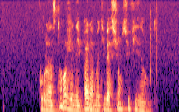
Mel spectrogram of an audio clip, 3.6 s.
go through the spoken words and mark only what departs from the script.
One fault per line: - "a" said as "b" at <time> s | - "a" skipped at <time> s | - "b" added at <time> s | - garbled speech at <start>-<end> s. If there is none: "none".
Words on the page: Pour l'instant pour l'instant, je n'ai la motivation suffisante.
- "pour l'instant" skipped at 1.3 s
- "pas" added at 1.6 s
